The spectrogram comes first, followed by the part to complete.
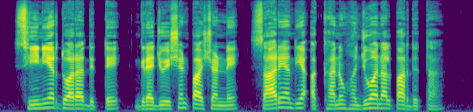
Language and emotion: Punjabi, sad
